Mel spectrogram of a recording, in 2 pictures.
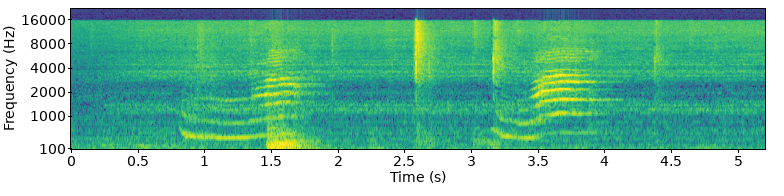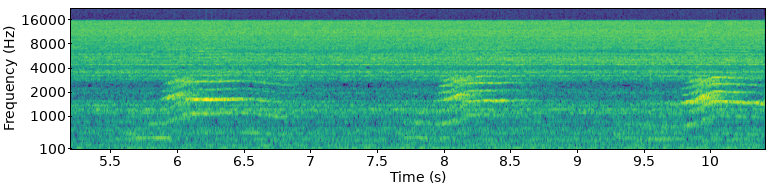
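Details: Domestic cat meowing: five drawn-out meows, the first two loud and arching up then down, followed by three shorter, softer ones spaced about two seconds apart, over a faint steady hum with a few clicks.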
